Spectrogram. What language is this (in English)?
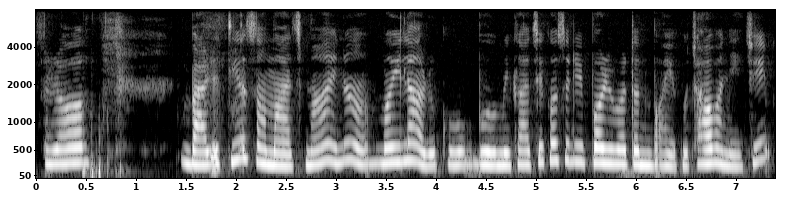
Nepali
